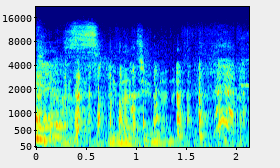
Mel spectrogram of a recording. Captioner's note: laughter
